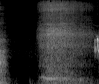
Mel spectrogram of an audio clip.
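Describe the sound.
A single soft, slow breath, drawn for about a second during a guided breathing exercise, faint and alone with no talk.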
